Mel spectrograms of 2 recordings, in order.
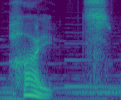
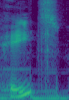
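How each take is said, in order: First: The vowel sounds like the word high. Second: The vowel sounds like the word hay. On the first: The speaker calls it right. "if I were to see H A I, I think that's high" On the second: The speaker calls it wrong. "that's not how you pronounce her last name"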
